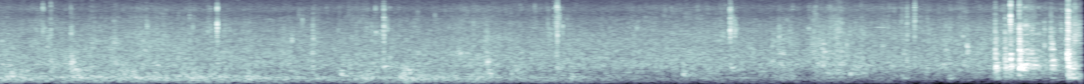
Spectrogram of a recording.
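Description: Steady rush of river water around a boat, with wind buffeting the microphone and a few faint clicks.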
